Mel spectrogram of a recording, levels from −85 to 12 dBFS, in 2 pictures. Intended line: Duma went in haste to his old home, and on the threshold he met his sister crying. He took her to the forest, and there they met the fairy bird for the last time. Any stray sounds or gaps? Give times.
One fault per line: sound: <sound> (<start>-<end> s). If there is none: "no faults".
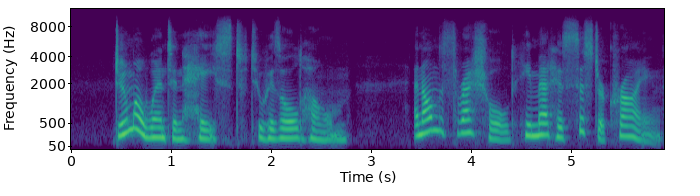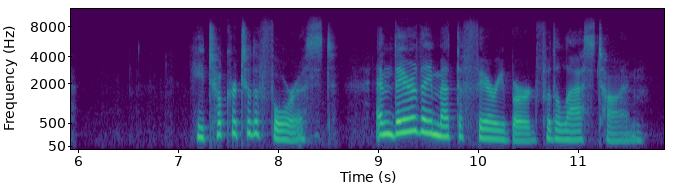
no faults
